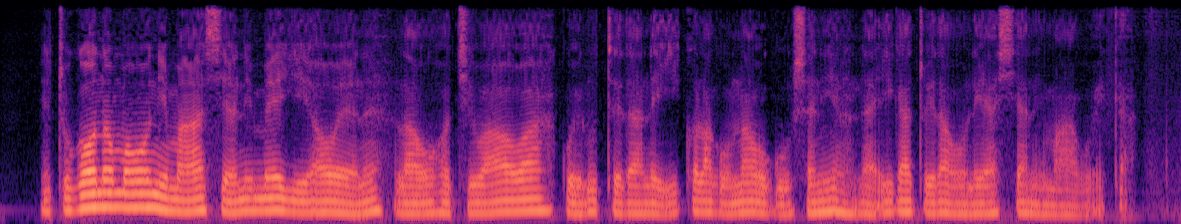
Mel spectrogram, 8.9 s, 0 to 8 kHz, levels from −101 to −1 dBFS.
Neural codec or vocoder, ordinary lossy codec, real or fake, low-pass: codec, 16 kHz, 0.4 kbps, LongCat-Audio-Codec; none; fake; 7.2 kHz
